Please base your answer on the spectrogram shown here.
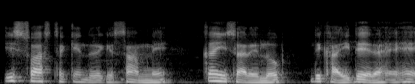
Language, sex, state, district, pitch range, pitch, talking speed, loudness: Hindi, male, Uttar Pradesh, Ghazipur, 100-135 Hz, 110 Hz, 175 wpm, -22 LUFS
